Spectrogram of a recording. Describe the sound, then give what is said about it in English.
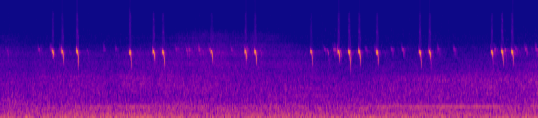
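A bird gives short, high chirps, repeated many times in irregular clusters over a steady low background rumble. “Start recording bird two again.”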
